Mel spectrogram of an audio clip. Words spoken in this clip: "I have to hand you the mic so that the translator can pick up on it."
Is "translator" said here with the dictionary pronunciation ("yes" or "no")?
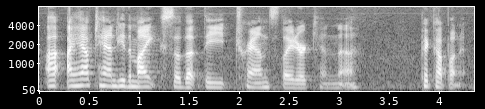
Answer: yes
